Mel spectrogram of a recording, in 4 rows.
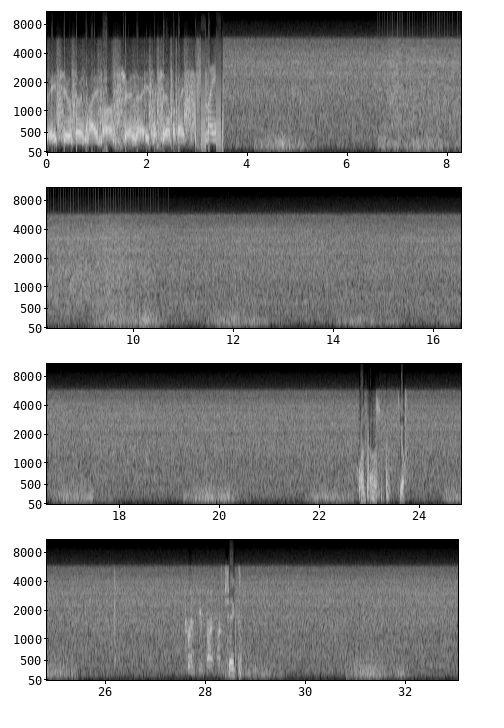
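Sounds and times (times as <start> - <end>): rushing hiss of airflow: 6.6 - 10.8.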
